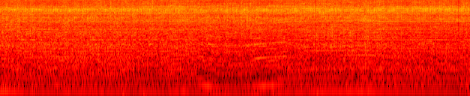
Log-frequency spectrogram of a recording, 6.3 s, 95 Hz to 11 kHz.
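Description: Toyan FS-S100G miniature four-stroke nitro engine being restarted after stalling, spun by its belt-driven electric starter, with a steady, even mechanical whir.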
